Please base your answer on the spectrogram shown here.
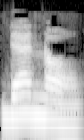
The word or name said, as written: danau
